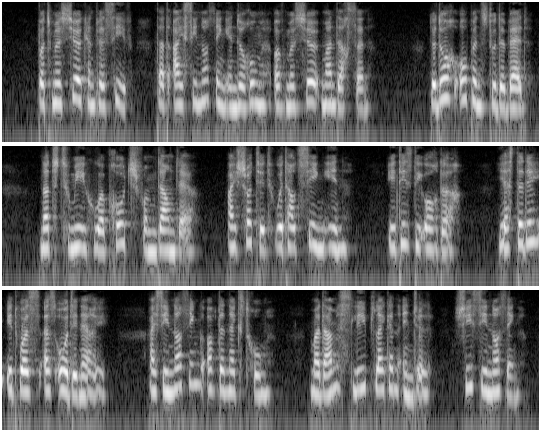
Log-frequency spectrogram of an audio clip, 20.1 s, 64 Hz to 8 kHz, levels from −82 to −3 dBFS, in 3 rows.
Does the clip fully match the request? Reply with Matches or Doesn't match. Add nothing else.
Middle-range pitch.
Doesn't match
